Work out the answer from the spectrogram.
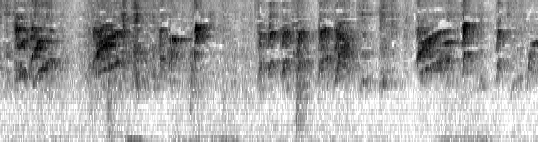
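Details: Several quick, high, warbling chirps from canary birds, some notes sliding upward, arriving in dense bursts with brief gaps. Light fluttering and low knocking sounds are audible beneath.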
